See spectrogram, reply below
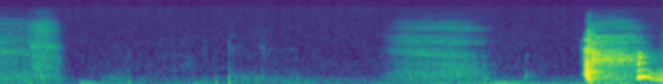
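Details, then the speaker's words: Adult recovering from a cold: quiet breathy sounds, then one loud, sharp cough burst near the end. "Sorry, I am getting over a cold if you weren't here at the beginning to hear that. That's why I keep coughing."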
